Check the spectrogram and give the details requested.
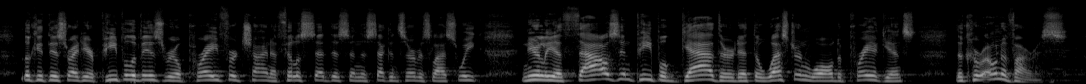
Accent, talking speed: American, 190 wpm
